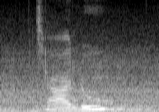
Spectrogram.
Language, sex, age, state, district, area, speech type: Hindi, female, 18-30, Madhya Pradesh, Narsinghpur, rural, read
